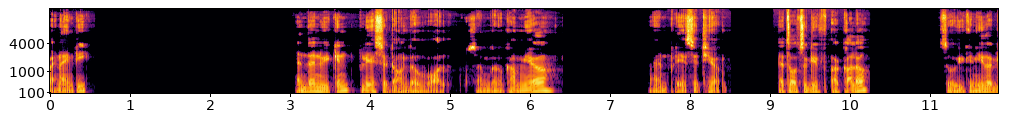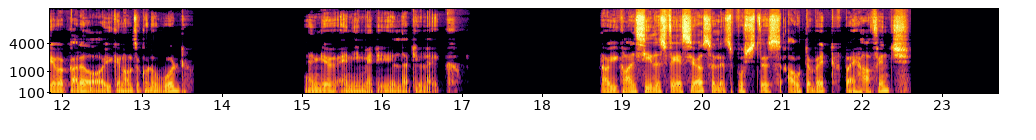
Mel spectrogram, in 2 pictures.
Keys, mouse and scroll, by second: 0.4-2.6 typing, 1.0 Return, 2.7-4.2 scroll down 31, 4.2 scroll up 4, 4.5 shift+middle click, 6.2-7.2 scroll up 17, 8.2 middle click, 11.0 scroll down 5, 11.3-12.5 scroll up 5, 12.5-15.7 scroll down 1, 15.7 middle click, 16.7 space, 16.8-17.5 scroll up 12, 17.5 middle click, 18.0 m, 21.7-23.5 typing.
